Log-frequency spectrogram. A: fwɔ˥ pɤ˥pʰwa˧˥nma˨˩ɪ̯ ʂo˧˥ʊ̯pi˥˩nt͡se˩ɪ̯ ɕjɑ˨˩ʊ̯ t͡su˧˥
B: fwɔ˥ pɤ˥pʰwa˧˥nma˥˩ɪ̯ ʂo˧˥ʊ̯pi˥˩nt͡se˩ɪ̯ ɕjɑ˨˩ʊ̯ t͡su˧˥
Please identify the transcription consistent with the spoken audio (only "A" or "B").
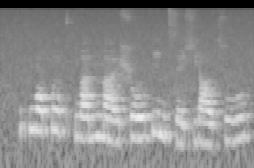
A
